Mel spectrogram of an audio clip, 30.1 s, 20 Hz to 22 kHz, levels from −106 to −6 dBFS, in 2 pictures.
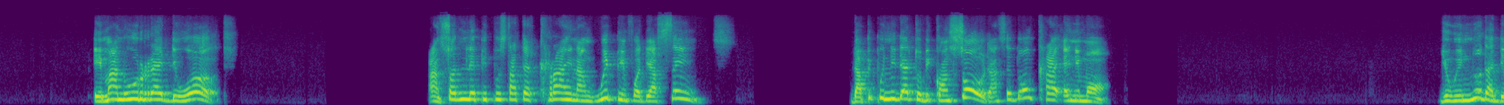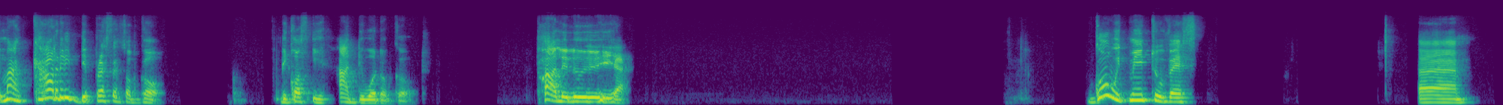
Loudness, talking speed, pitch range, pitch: -21 LUFS, 105 wpm, 165-245 Hz, 205 Hz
